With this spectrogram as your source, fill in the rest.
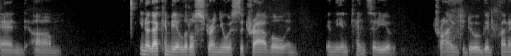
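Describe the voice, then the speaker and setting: Against a quiet background, a man with a dark, mellow tone and fairly low pitch talks at a moderate pace in a monotone, flat way, with long, frequent pauses and big swings in loudness. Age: 60s. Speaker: horse riding trainer. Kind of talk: interview. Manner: halting, many fillers and repetitions.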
